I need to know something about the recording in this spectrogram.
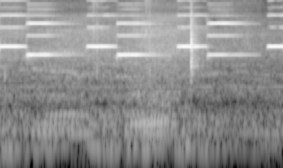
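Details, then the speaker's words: LG Direct Drive front-loading washer after control module repair/modification for hard-to-start fault: short clean high beeps about one per second with each click of the program knob; rotary selector and touchscreen work normally. "Untuk rotary normal, untuk touchscreen, nah, touchscreen tidak ada masalah."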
